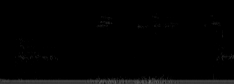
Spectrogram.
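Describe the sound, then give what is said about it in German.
Faint scratchy strokes of writing on a board, a few short bursts over a steady low hum. “Ich schreibe das kurz hier an.”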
